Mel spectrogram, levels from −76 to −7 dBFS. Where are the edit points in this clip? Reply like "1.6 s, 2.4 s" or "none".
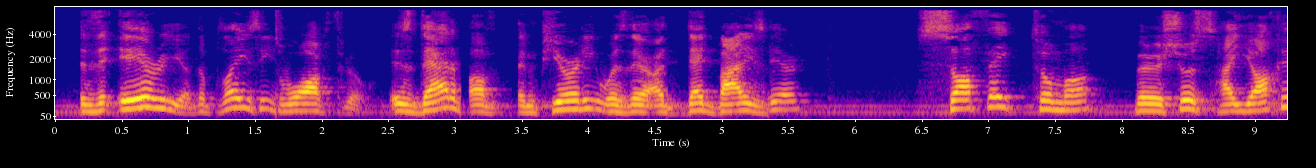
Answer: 1.6 s, 2.4 s, 3.0 s, 3.4 s, 4.6 s, 5.3 s, 7.9 s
